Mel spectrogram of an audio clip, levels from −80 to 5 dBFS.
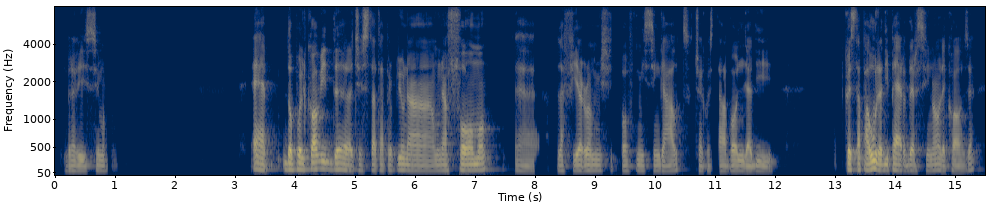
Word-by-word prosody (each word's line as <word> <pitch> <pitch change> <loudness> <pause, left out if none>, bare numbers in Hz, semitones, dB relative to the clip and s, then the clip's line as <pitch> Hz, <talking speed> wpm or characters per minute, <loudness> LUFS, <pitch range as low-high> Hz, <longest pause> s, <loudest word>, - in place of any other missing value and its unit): Bravissimo. 85 0 -4 2.4
Eh, - - +3
b - - -15
dopo 110 0 +5
il 105 - +1
COVID, 115 -4 +4
c'è - - -7
stata - - -2
proprio 105 +1 -3
una 90 -3 +1
una 95 +1 -1
FOMO, 105 +3 +1
ehm, 80 -4 -8 0.4
la - - -5
fear 90 +1 0
of 90 -1 0
misci 90 -1 -8
of 85 0 -6
missing 90 -1 -5
out 85 +2 -4
cioè 85 - -7
questa 85 0 -5
voglia 85 0 0
di 80 -1 -7 1.2
questa - - +4
paura 120 -6 +7
di 100 +1 -1
perdersi, 90 -3 0
no, 95 +3 -1
le 85 -4 -3
cose. 80 +8 -5
90 Hz, 120 wpm, -25 LUFS, 85-100 Hz, 2.4 s, paura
